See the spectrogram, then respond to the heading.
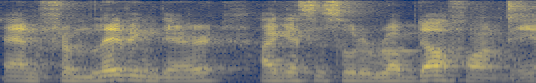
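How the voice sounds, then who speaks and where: Audible room echo carries the fairly high-pitched voice of a man. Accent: American. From Sweden. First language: Swedish. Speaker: podcast co-host. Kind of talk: casual chat.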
